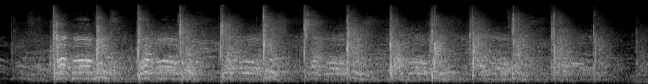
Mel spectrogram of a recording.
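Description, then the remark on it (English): A crowd on Finnish parliamentary election night roars and cheers steadily, with loud rhythmic clapping or stamping beating out a regular pulse about twice a second under the massed voices. “Um, but let's have a listen to some of the atmosphere from election night.”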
